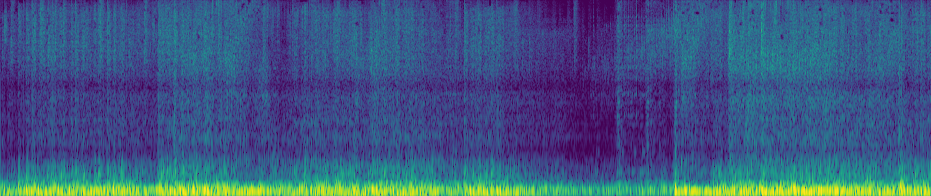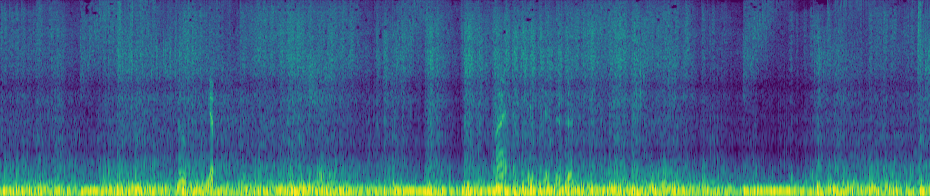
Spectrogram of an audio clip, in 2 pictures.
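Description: Electronic explosions burst again and again.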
